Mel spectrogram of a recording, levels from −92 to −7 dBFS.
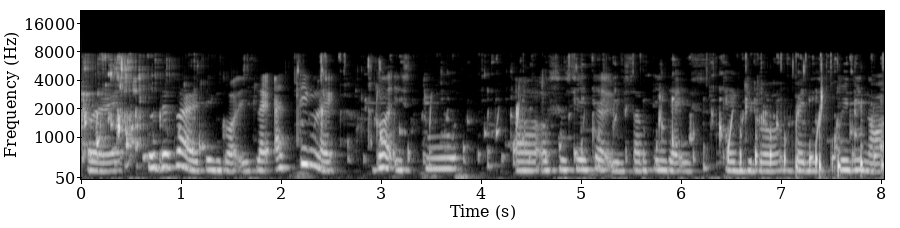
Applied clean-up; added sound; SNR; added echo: classical method log-MMSE.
